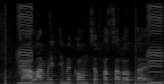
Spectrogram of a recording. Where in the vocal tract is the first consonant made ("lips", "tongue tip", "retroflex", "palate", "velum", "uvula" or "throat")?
velum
